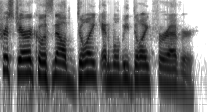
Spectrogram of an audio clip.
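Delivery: ordinary talk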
